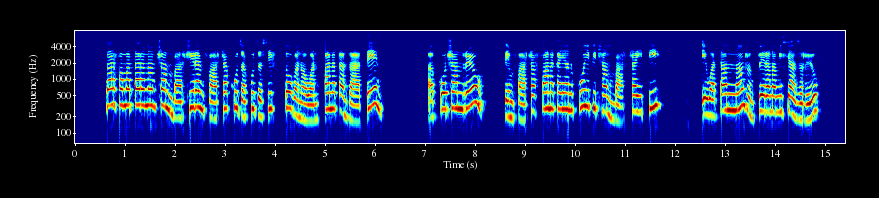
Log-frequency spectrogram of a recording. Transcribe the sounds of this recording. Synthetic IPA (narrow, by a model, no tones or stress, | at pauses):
saɾifamant̪aɾananiʈ͡ʂanumbaɾuʈ͡ʂiɾamivaɾuʈ͡ʂəkud͡zakud͡zəsifi̥t̪ovanawanifanat̪and͡zaːt̪enə̥ | koʈ͡ʂanirew | d̪̥emiv̥aɾuʈ͡ʂəfanakajanikuit̪iʈ͡ʂanumbaɾuʈ͡ʂəit̪i | ewat̪aninaɳɖ͡ʐunit̪weɾanəmisiaziɾew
